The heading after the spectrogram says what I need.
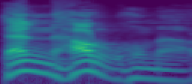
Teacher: را ساکن قبلش فتحه اومده حکمش استعلاست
